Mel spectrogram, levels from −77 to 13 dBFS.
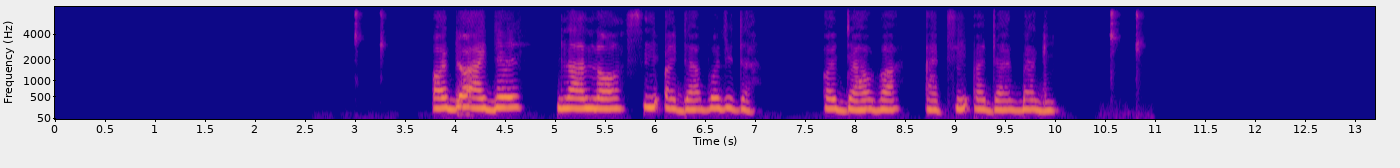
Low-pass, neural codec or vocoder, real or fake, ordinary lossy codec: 7.2 kHz; codec, 16 kHz, 2 kbps, FreqCodec, smaller model; fake; none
